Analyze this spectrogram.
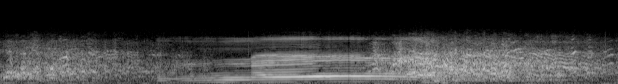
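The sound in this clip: A cow lows in one long, drawn-out moo that swells and then fades, with chattering and chuckling voices before and after it.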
